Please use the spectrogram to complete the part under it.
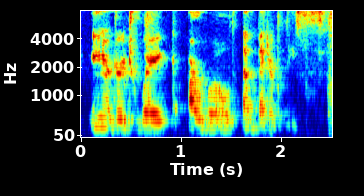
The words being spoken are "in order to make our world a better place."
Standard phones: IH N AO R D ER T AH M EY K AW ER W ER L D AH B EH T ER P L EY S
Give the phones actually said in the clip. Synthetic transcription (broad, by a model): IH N AO R D ER T AH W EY K AW ER W ER L D AH B EH T ER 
